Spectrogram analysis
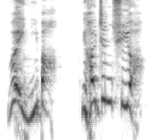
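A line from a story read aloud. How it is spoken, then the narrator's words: Shouting. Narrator (Chinese): 莫凡大喊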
